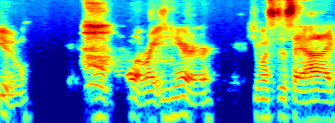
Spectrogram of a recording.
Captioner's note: gasp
